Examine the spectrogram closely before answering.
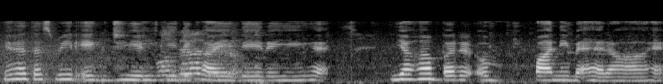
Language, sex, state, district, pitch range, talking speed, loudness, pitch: Hindi, female, Haryana, Charkhi Dadri, 185-220 Hz, 145 wpm, -18 LUFS, 195 Hz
